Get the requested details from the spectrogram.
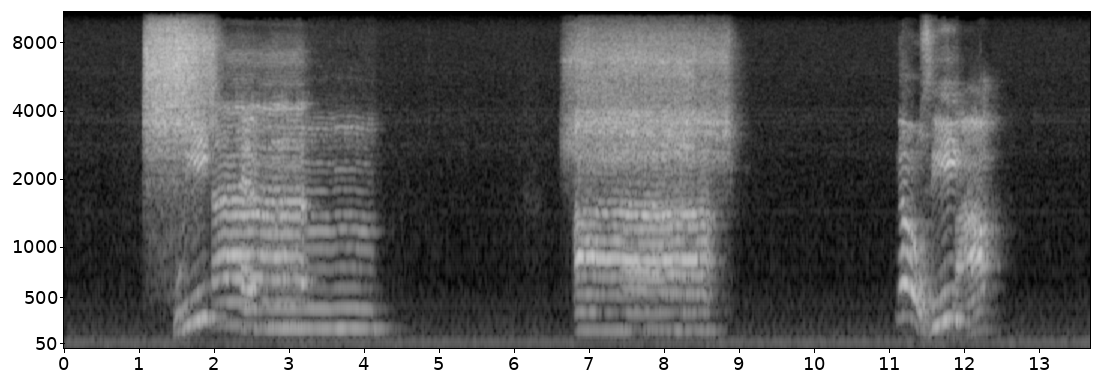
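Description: A young woman sings out in long, loud, wavering notes close by.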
